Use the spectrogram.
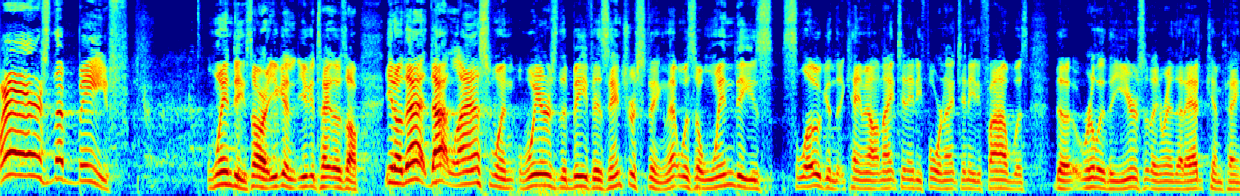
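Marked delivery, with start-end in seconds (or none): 0.0-1.3 put-on high-pitched voice of a poor, frail-sounding old lady. Recalling a slogan from an old ad campaign for listeners, Wendy's ad lady voice. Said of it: "can you hear that poor lady's voice?".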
